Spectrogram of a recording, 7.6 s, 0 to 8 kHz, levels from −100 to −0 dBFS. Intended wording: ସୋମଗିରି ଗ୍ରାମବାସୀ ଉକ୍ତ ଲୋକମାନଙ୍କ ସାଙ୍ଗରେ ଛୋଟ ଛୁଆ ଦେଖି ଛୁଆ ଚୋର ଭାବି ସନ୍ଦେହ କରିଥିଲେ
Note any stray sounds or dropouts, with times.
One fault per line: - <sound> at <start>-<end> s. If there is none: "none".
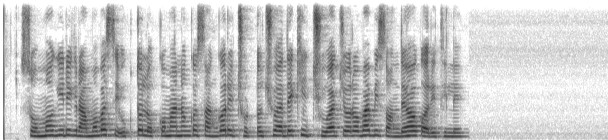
none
